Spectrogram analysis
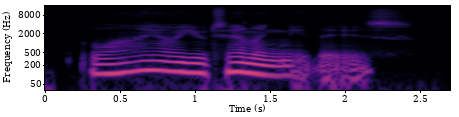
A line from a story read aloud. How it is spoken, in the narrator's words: He asked slowly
